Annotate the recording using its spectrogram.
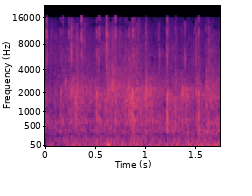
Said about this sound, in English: You clap like you almost believe that.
